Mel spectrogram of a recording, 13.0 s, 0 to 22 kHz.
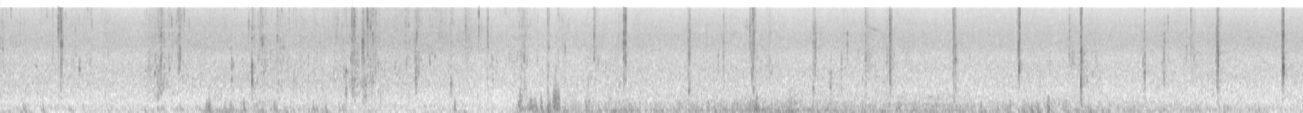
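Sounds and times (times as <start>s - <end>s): wet mud sloshing and scraping: 0.0s - 13.0s.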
